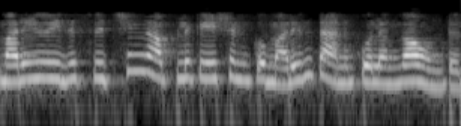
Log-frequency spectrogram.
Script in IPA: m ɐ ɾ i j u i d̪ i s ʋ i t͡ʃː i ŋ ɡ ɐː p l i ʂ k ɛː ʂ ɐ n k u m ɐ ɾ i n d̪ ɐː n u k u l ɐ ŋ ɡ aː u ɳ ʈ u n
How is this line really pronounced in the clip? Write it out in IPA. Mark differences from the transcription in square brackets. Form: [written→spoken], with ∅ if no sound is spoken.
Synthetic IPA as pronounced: m ɐ ɾ i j u i d̪ i s ʋ i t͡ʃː i ŋ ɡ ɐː p l i [ʂ→∅] k ɛː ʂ ɐ n k u m ɐ ɾ i n [d̪→t̪] ɐː n u k [u→uː] l ɐ ŋ ɡ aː u ɳ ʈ u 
